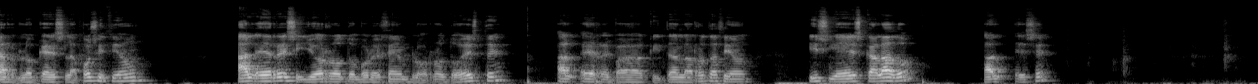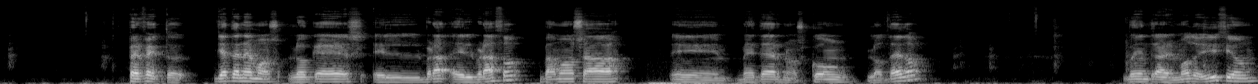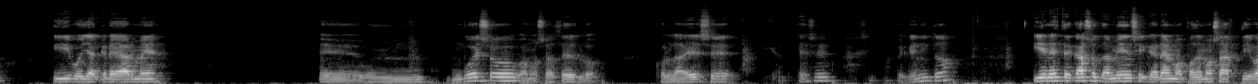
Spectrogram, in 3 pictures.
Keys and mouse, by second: 3.0 right click, 4.0 right drag, 4.8 r, 5.4 click, 6.6 alt+r, 8.2 s, 9.3 click, 10.9 alt+s, 11.9-13.2 shift+middle drag, 13.2 right click, 13.5-22.7 shift+middle drag, 22.7 right click, 22.9-29.6 shift+middle drag, 23.7 Tab, 29.2 shift+d, 29.6 click, 30.1 s, 31.3 click, 32.4 ctrl+alt+s, 33.6 click, 34.2 g, 34.8 click, 35.0 ctrl+middle click, 36.0 right click, 37.2 shift+Tab.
